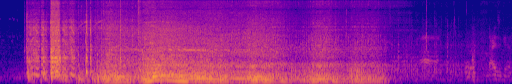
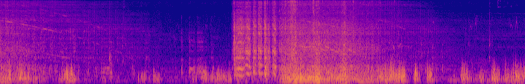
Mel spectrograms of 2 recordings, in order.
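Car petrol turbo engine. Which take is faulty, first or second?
first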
